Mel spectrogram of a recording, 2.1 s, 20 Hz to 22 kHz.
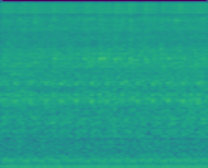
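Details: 2011 Ford Focus turbodiesel after a crank-no-start with no fuel pressure: steady, even diesel idle with a low regular thrum and no misses or knocks. It is running smoothly.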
